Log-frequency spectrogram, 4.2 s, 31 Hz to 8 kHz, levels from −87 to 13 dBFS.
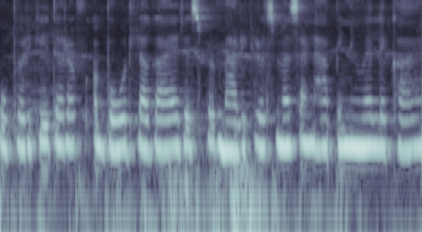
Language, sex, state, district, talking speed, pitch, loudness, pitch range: Hindi, female, Chhattisgarh, Rajnandgaon, 210 wpm, 240 Hz, -13 LUFS, 230-245 Hz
